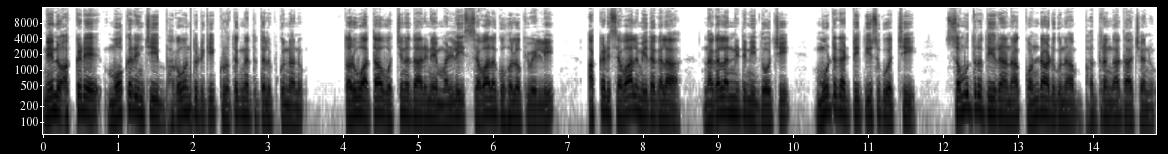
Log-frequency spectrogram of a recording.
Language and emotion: Telugu, neutral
